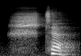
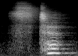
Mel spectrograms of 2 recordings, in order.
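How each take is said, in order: First: It begins with a sh sound. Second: It begins with a plain s sound. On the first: The speaker calls it right. "you pronounce it st" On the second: The speaker calls it wrong. "instead of pronouncing it st"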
